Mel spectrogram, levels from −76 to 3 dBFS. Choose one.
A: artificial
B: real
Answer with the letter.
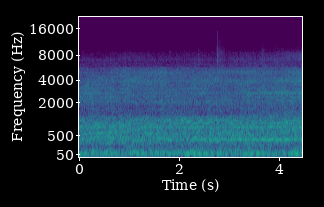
A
